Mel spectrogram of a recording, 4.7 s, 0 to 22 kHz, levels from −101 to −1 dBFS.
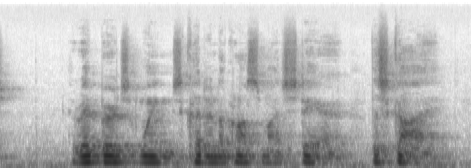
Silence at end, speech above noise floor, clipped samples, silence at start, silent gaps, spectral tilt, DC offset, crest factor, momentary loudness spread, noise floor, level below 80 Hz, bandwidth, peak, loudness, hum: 0.15 s; 22 dB; under 0.1%; 0 s; none; -6.5 dB/octave; under 0.1%; 18 dB; 16 LU; -51 dBFS; -52 dBFS; 12 kHz; -12 dBFS; -29 LUFS; none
